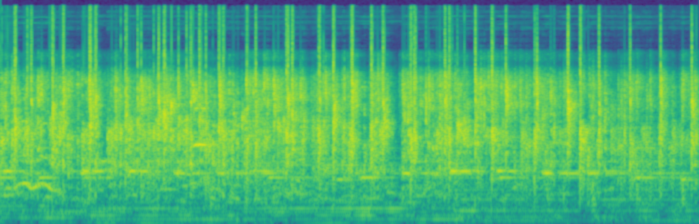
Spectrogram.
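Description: A crowd applauds steadily for about seven seconds, dense overlapping claps forming a loud, even wash with sharper individual claps popping out, over a faint low hum.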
